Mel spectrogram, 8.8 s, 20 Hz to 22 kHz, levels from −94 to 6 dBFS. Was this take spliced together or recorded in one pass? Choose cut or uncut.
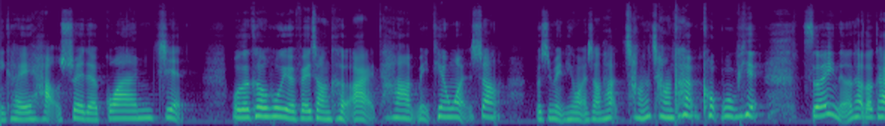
cut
